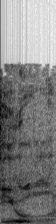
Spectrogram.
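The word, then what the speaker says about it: jul: used and the label cells during ju l pronounced you'll Swedish for Christmas children and adults alike in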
